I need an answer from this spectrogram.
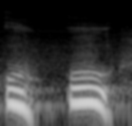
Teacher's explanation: ऊ बोलने के लिए तो साहब हमारे को गोल करना पड़ रहा है होठ को, तो इसका मतलब ऊ तो वर्तामुखी हो जाएगा, ऊ तो वर्तामुखी हो जाएगा।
